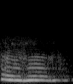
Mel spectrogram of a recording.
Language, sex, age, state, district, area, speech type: Marathi, female, 18-30, Maharashtra, Ratnagiri, rural, conversation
